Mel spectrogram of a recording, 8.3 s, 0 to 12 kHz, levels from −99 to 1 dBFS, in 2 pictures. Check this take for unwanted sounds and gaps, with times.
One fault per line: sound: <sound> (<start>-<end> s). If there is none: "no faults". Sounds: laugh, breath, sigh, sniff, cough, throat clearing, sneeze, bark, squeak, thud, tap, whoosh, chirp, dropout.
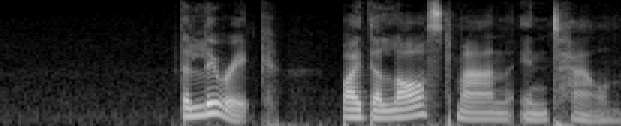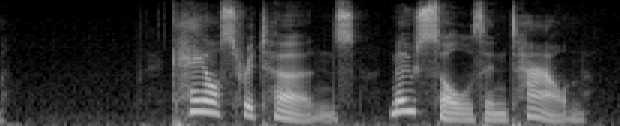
no faults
